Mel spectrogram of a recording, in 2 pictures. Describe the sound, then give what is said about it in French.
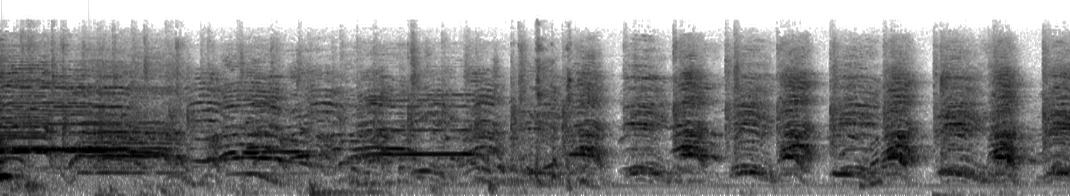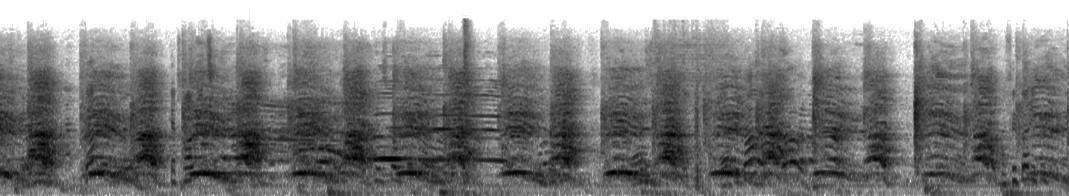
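The audience of a broadcast show shouts and cheers loudly for about twenty seconds, many voices yelling together over sharp bursts of clapping, the roar rising and falling in waves. “Les gens chez vous, faut crier une autre aussi.”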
